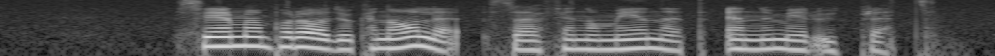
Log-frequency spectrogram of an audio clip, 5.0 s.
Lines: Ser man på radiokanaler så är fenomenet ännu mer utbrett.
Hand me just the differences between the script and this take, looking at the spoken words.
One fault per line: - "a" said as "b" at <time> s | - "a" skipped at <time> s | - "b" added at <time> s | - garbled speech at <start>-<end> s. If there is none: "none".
none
